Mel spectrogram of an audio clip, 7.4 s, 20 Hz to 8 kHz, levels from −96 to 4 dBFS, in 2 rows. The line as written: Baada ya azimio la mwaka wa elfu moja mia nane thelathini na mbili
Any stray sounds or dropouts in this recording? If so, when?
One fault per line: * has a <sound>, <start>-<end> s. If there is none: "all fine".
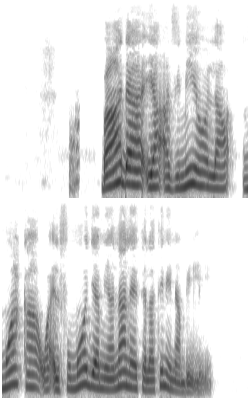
* has a laugh, 1.0-1.2 s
